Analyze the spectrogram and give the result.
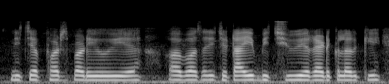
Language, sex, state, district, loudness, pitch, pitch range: Hindi, female, Uttar Pradesh, Lalitpur, -17 LUFS, 205 Hz, 200-205 Hz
